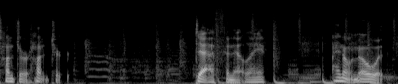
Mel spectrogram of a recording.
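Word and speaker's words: Hunter × Hunter: or the fact that you said Hunter x Hunter and it's pronounced Hunter Hunter definitely I don't know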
